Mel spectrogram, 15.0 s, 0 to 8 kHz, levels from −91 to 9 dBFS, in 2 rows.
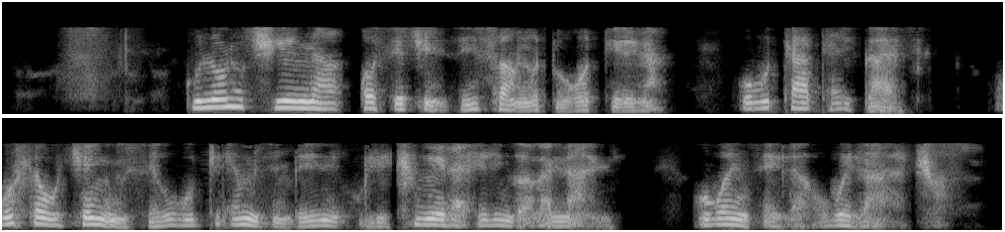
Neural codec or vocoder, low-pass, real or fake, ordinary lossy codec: codec, 16 kHz, 1 kbps, FreqCodec, larger model; 7.2 kHz; fake; AAC, 16 kbps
